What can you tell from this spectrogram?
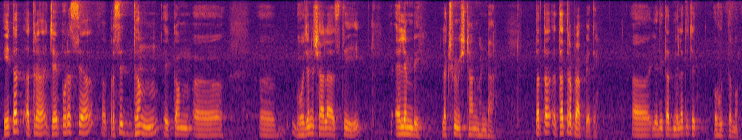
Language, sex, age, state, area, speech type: Sanskrit, male, 30-45, Rajasthan, urban, spontaneous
